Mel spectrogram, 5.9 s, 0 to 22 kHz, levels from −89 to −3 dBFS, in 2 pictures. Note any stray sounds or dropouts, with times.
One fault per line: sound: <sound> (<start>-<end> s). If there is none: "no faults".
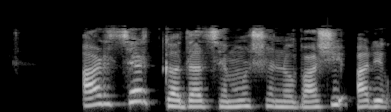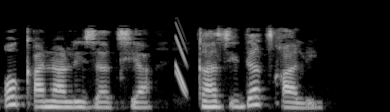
sound: chirp (4.2-4.3 s)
